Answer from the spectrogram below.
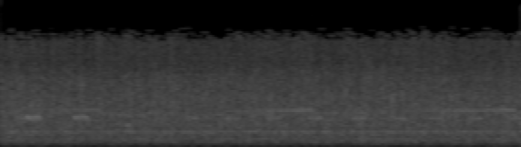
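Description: A steady, continuous rush of stream water flows without pause, a dense hiss of moving water filling the whole moment with no voices present.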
